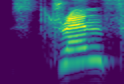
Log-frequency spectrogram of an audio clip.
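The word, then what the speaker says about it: strengths: एक confidence person जो है पहचानता है देयर यानी कि जो उसकी स्ट्रेंथ्स है। स्ट्रेंथ्स का मतलब जो उसकी ताकतें हैं, ताकत है। ठीक है? जी यहां पर साइलेंट है।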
